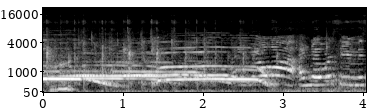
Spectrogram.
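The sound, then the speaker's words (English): A crowd at New York state senate candidate Kristen Gonzalez's victory party in Brooklyn cheers loudly, with whoops and sustained shouts rising over a steady wash of applause and excited chatter that continues throughout. “And the crowd went wild because she is a quote Democrat.”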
